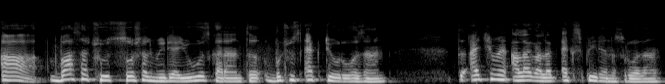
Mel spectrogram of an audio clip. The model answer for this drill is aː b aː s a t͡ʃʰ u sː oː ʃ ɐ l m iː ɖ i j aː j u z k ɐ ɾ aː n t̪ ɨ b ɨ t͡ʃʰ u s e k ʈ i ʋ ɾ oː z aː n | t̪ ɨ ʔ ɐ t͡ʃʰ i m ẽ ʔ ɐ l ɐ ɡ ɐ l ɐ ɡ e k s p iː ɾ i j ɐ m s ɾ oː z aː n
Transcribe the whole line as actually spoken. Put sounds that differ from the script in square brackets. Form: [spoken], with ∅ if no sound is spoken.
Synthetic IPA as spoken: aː b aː s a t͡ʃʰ u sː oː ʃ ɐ l m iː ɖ i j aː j [uː] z k ɐ ɾ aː n t̪ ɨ b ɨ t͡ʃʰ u s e k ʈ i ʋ ɾ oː z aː n | t̪ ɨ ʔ ɐ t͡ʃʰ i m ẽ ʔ ɐ l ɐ ɡ ɐ l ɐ ɡ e k s p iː ɾ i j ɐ [n] s ɾ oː z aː n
